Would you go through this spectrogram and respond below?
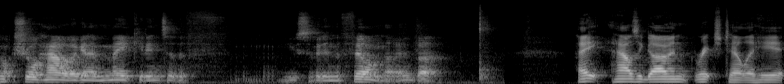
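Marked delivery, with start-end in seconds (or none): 5.8-7.8 higher, put-on Australian accent, presenter-style. Opening a production video as Rich Teller, Rich Teller Aussie accent. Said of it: "Why am I putting on the Aussie accent?".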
